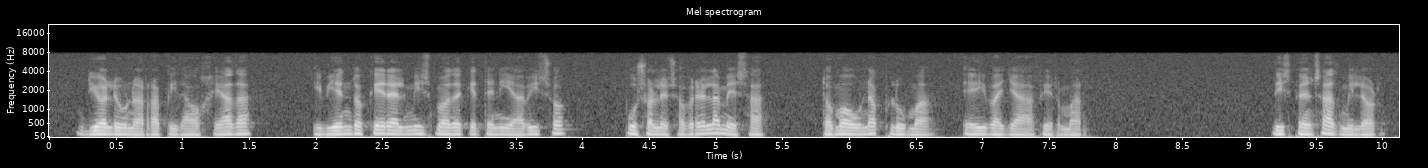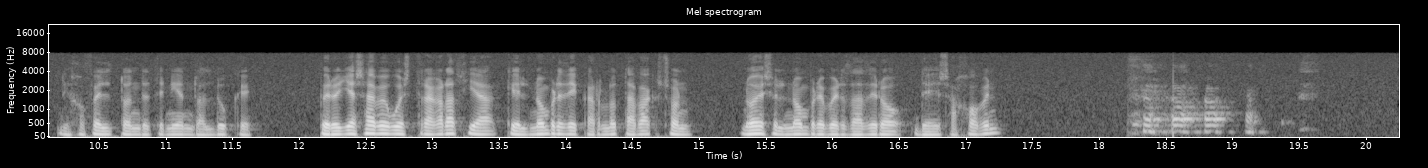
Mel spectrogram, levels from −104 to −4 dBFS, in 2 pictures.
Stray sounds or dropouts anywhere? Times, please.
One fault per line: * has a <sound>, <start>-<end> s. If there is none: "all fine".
* has a laugh, 18.2-19.7 s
